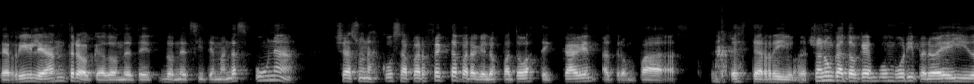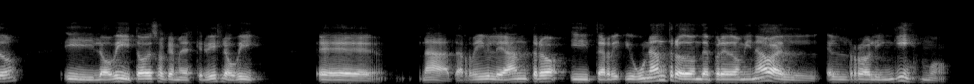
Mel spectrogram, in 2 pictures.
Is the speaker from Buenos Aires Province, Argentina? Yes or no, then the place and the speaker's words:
yes; Rafael Calzada, Buenos Aires Province, Argentina; Prácticamente nací en el Bunbury, en Calzada. Me parieron ahí en el bar. Y me crié como todo ese tumulto.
